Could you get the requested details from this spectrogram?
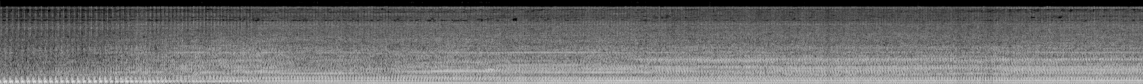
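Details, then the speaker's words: Smash motorcycle after carburettor repair (was sputtering, fuel-thirsty, black plug): catches and settles into a smooth, even idle that rises on its own; no more excess fuel, running properly. "क्योंकि कार्बोरेटर में काम करने की प्रक्रिया सामान्य है, अब दहन कक्ष में अतिरिक्त पेट्रोल नहीं जा रहा है , इसलिए अब कोई उपद्रव नहीं है"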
